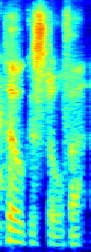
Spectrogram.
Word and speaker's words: Pilgerstorfer: you want to just share how you properly pronounce that because i i think i didn't do it justice no you did well pilkerstoffer that'll do amazing thank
